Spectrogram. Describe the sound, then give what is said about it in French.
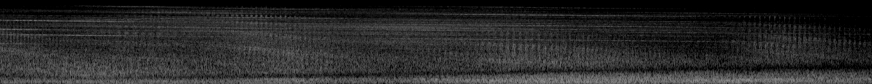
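A flying saucer landing, heard as a loud, steady whirring roar like a rotor engine. The roar runs unbroken throughout, and a tone within it slowly rises in pitch. No voices. “Et juste le temps de boire un petit verre de rhum que, hop, la soucoupe atterrit.”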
